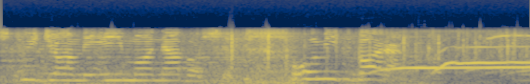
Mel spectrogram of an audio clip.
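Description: A woman speaks loudly and with emphasis into a microphone, amplified through loudspeakers outdoors.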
